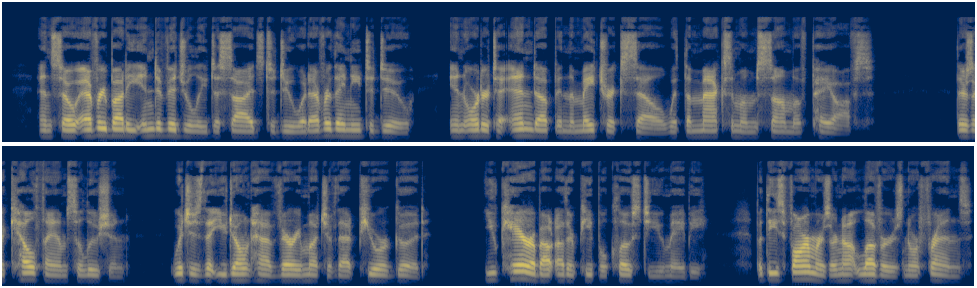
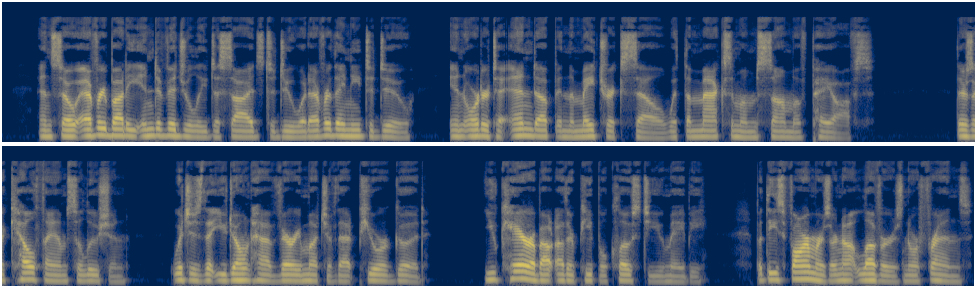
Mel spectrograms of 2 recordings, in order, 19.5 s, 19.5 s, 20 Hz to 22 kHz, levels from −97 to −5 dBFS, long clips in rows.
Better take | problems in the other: second | thin; somewhat; fading below 300 Hz

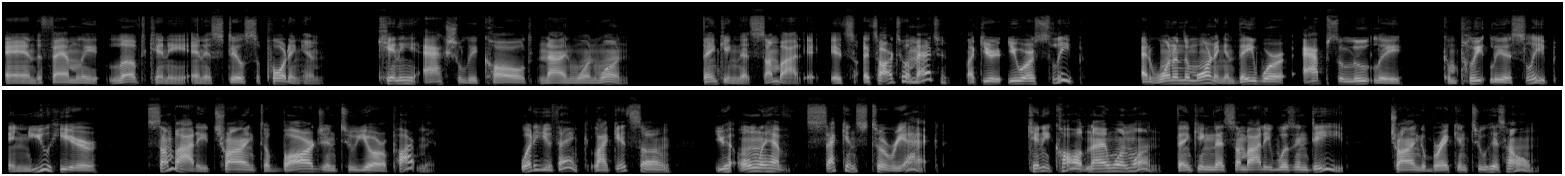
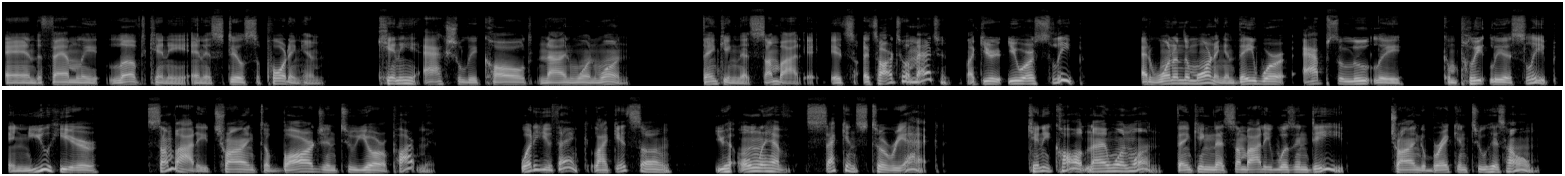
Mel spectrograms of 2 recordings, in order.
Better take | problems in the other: second | thin; somewhat; fading below 300 Hz

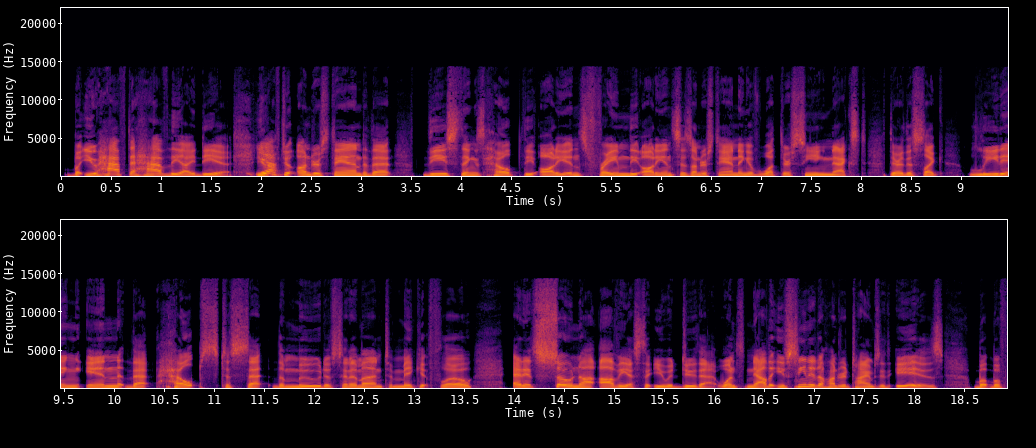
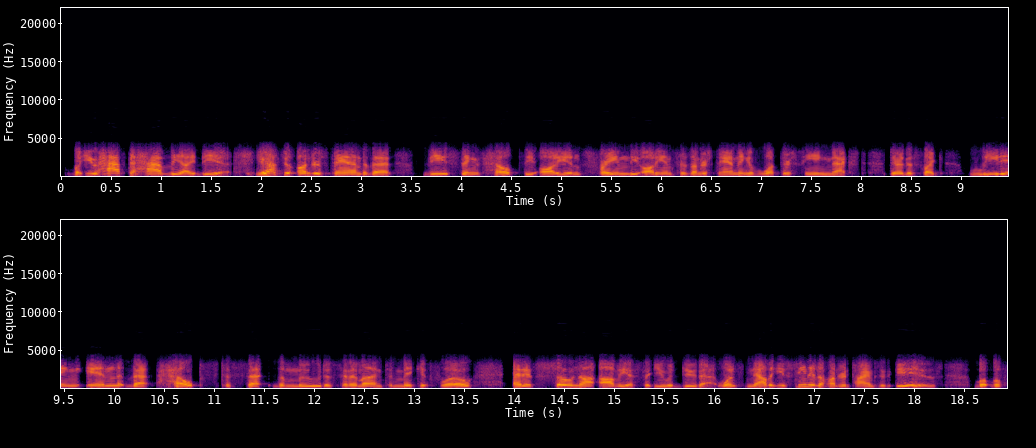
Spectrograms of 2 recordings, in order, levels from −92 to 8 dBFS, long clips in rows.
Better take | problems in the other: first | phone-call audio; poor line

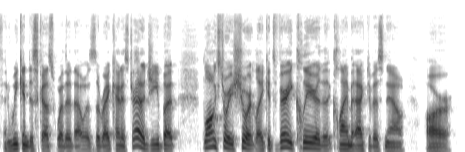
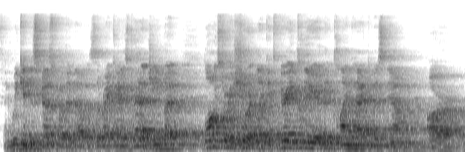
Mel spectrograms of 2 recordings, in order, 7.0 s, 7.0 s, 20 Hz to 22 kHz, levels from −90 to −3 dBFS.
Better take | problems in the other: first | room echo; noticeable; dies away in 1.5 s // off-mic speech; far

